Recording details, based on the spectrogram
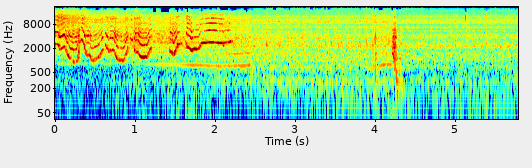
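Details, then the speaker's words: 2013 Citroen C4 power window: high, wavering squeaks over a steady motor hum as the glass moves; squeak fixed by wiping the deeper inner door rubber seal with a damp wipe. "друзья всем привет сегодня мы на примере citroen c4 2013 года покажем как устранить скрип стекла сейчас вы услышать этот звук"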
